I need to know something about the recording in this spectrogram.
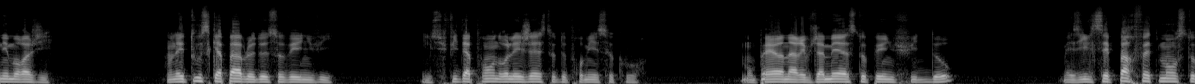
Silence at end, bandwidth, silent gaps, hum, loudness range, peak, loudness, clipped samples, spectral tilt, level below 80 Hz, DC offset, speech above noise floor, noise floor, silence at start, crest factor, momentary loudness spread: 0 s; 16 kHz; none; none; 3 LU; -12 dBFS; -26 LUFS; under 0.1%; -6 dB/octave; -52 dBFS; under 0.1%; 44 dB; -69 dBFS; 0 s; 14 dB; 16 LU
